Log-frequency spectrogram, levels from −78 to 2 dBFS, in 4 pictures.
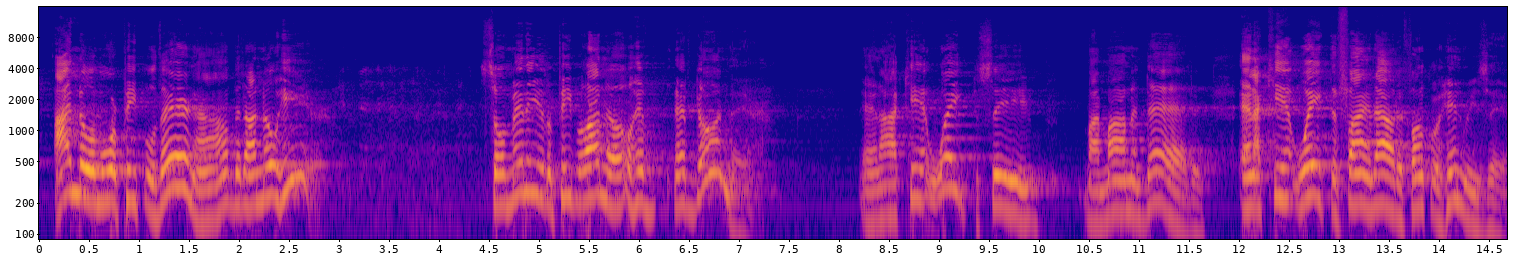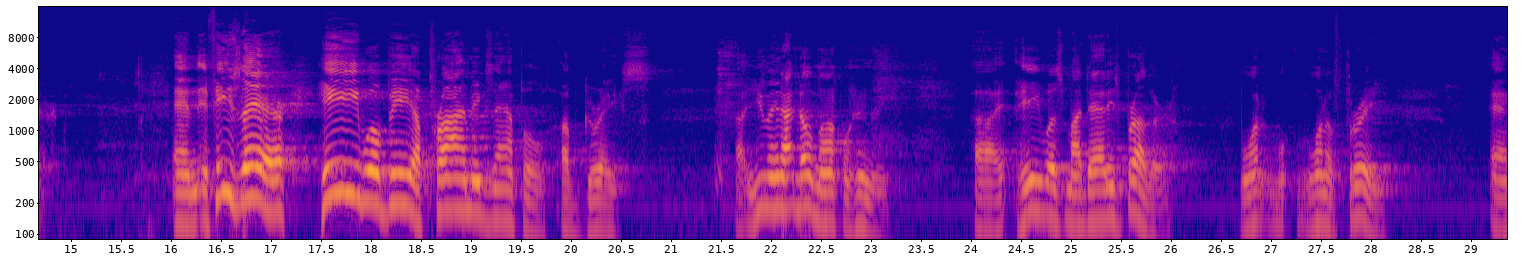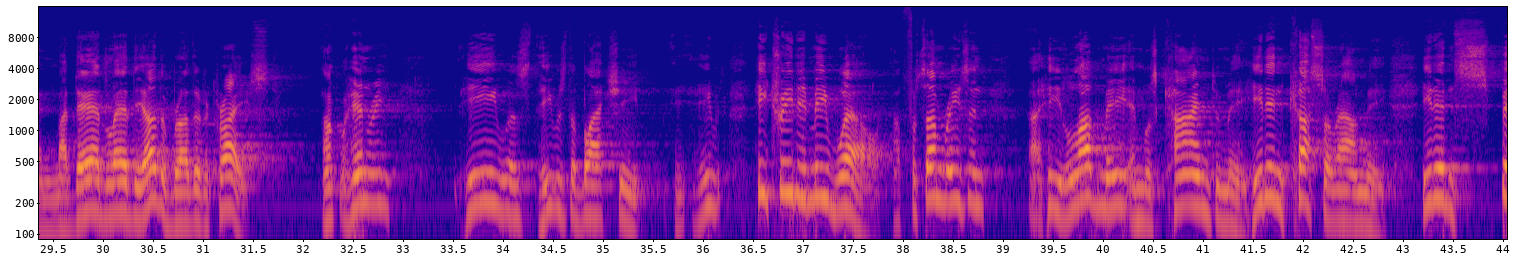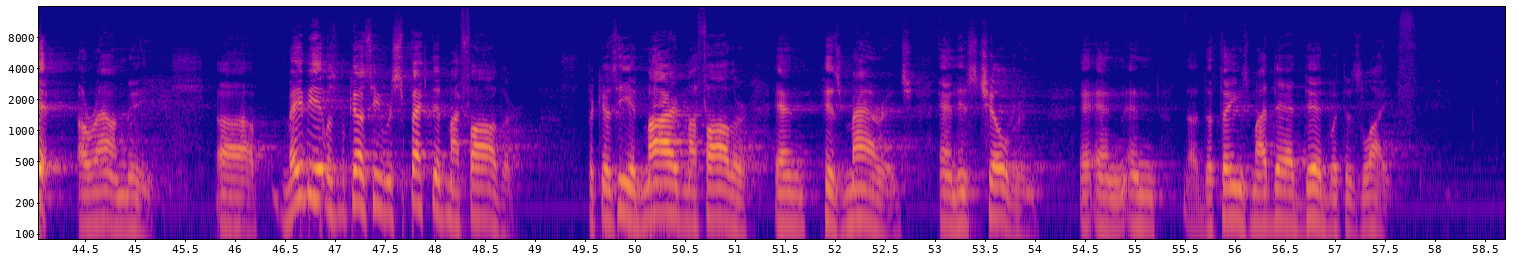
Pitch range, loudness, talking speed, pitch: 125-200 Hz, -26 LUFS, 155 wpm, 155 Hz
